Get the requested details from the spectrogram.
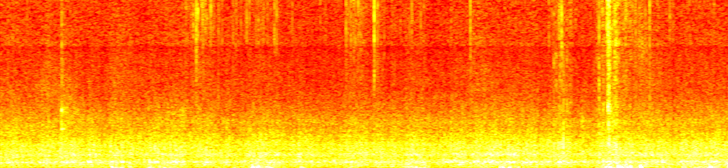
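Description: Metal jewellery jingles and clinks softly in handling.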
